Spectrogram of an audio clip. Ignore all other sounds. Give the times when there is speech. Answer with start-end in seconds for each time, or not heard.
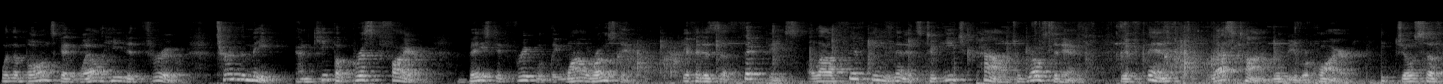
0.0-14.3.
